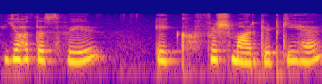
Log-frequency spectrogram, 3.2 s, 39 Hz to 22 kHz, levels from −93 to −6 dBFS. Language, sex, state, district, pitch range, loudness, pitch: Hindi, female, Himachal Pradesh, Shimla, 220-260 Hz, -17 LUFS, 235 Hz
